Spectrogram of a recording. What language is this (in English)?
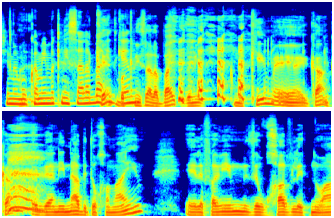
Hebrew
